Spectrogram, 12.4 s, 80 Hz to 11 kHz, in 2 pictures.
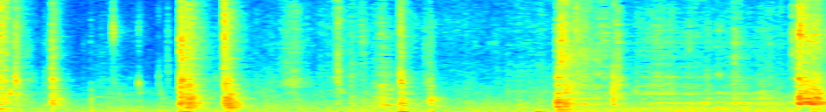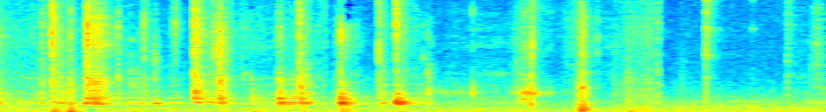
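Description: Metal frame of a Silverstone SG13 mini-ITX PC case being handled as a cabled motherboard is fitted into it: irregular knocks, clicks and clinks of metal and plastic, the sharpest about four, six and nine seconds in.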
